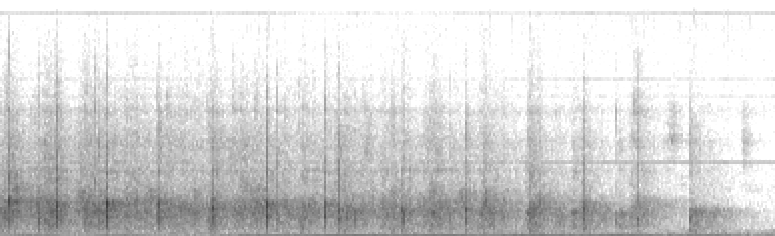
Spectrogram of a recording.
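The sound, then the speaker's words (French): An audience at a church youth gathering claps in steady rhythmic unison, sharp regular beats over a low wash of crowd noise, fairly faint overall and thinning out near the end. “Et pendant qu'il s'avance, est-ce que nous pouvons acclamer pour la gloire de notre Dieu?”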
